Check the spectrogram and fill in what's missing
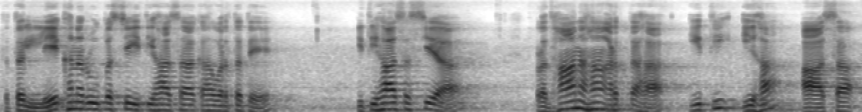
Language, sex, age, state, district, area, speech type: Sanskrit, male, 60+, Karnataka, Shimoga, urban, spontaneous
